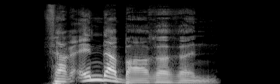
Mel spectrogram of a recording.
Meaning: inflection of veränderbar: 1. strong genitive masculine/neuter singular comparative degree 2. weak/mixed genitive/dative all-gender singular comparative degree
- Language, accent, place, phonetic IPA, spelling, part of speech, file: German, Germany, Berlin, [fɛɐ̯ˈʔɛndɐbaːʁəʁən], veränderbareren, adjective, De-veränderbareren.ogg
